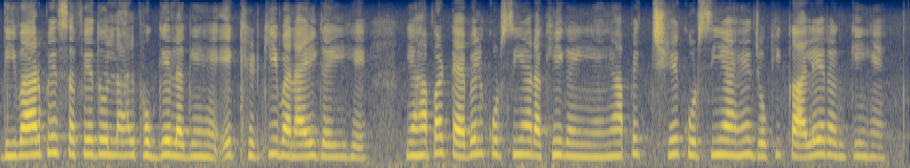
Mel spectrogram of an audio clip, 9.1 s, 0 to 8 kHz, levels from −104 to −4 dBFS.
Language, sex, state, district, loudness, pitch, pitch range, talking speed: Hindi, female, Punjab, Kapurthala, -17 LUFS, 240 Hz, 225-255 Hz, 205 wpm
